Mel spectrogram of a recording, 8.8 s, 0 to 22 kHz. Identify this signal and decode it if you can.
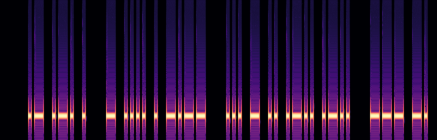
Morse code, heard as a keyed tone, about 20 wpm, 700 Hz. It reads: ARE THEY STILL ON
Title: Sentences from Top 1000 Words - Review Part 3 - 20wpm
